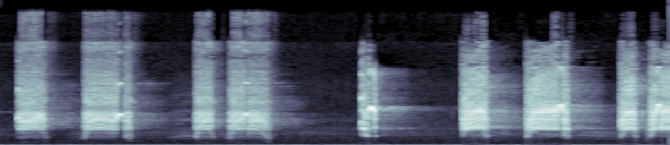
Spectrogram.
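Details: Loud, rasping black francolin call repeated in a steady rhythm of paired and tripled scratchy, buzzy syllables, with one higher sharp note in the middle and low hum behind.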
